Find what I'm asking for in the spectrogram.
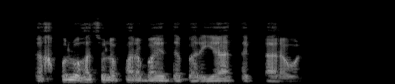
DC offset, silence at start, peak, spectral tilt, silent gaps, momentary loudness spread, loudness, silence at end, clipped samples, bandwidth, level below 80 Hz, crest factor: under 0.1%; 0.35 s; -12 dBFS; -5 dB/octave; 2.54-2.65 s; 8 LU; -31 LUFS; 0.95 s; under 0.1%; 9.4 kHz; -76 dBFS; 22 dB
